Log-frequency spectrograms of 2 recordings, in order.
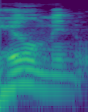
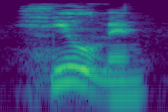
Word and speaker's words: Heilmann: Another great Tiger player, Harry Hillman, won how many titles?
